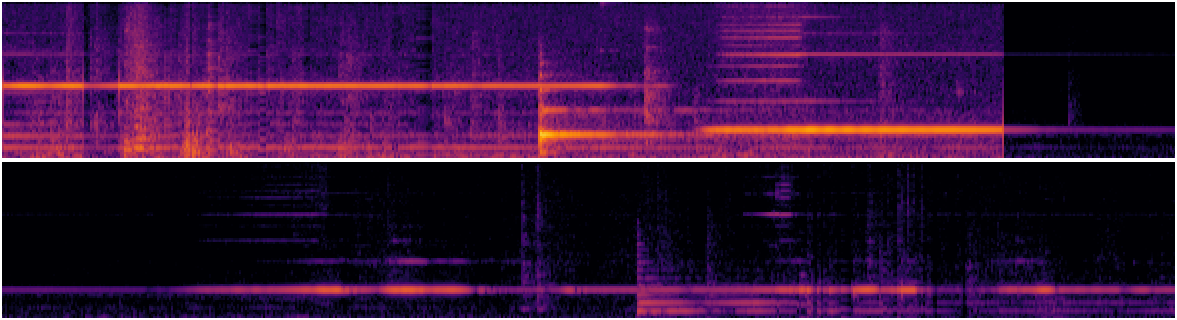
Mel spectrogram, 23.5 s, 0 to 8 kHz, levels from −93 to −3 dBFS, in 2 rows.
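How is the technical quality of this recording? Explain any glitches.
The recording has clear technical problems: two abrupt drops in level and two stretches of choppy, robotic-sounding dropouts. The band stops at about 8 kHz, which fits a wideband call codec such as G.722.

Sudden gain jump: at 0.8 s the sound and its background noise fall together by about 10 dB, holding low until 1.16 s. At 10.0 s they drop by about 23 dB and stay down to the end. Both are step changes with no fade, likely a digital gain setting applied instantly rather than ramped.

Repeated packet loss (robotic sound): from 1.48 to 4.54 s, and again from 19.22 to 22.22 s, the audio stutters with a robotic quality and small pieces missing. Each stretch has 24 gaps where packets never arrived. The receiver filled each one by stretching the last sound it had, covering roughly a quarter of each stretch. The longest holes are 129 ms in the first stretch and 93 ms in the second.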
